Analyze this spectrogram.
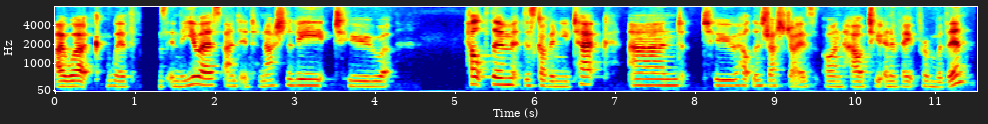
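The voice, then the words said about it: British accent. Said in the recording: “I'm originally from the UK, as you can probably tell from my accent”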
